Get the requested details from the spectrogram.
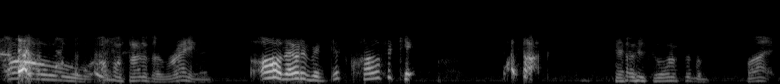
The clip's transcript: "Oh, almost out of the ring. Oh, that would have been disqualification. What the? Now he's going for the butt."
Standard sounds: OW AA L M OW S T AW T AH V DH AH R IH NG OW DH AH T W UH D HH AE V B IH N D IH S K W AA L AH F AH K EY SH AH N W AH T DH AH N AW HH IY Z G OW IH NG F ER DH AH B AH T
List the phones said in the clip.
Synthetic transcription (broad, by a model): OW AA L M OW S T AW T AH V DH AH R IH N OW DH AH T W UH D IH V B IH N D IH S K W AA L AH F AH K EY W AH T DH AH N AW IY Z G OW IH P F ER DH AH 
